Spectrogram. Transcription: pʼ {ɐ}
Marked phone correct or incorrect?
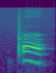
incorrect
